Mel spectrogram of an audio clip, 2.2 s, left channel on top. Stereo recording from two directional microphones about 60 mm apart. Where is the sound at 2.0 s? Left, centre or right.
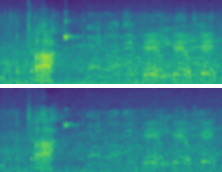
Left.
